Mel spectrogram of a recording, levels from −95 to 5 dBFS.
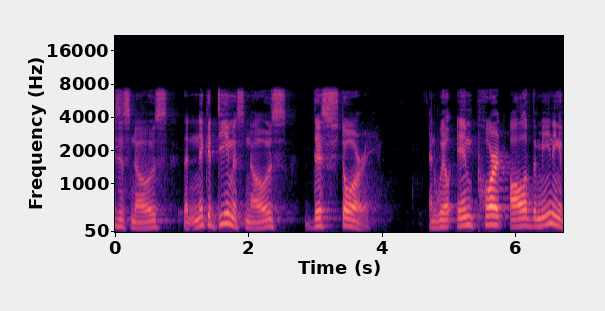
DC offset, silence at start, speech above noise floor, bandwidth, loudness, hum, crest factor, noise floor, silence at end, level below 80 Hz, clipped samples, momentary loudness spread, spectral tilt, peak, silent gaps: under 0.1%; 0 s; 50 dB; 7.6 kHz; -28 LUFS; none; 22 dB; -78 dBFS; 0 s; -80 dBFS; under 0.1%; 16 LU; -4.5 dB/octave; -6 dBFS; none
